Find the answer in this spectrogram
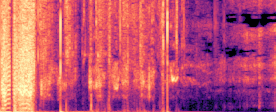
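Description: A person's laugh, loud and harshly distorted, cutting off about a third of a second in; a few faint clicks follow.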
